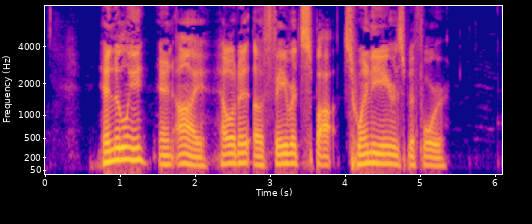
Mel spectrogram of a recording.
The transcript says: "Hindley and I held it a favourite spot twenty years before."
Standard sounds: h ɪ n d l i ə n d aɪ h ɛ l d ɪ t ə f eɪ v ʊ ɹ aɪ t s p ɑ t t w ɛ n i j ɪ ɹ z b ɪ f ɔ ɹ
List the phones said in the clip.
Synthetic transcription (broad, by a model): h ɪ n d l i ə n aɪ h ɛ l d ɪ t ə f eɪ v ɹ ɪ t s p ɑ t t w ɛ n i j ɪ ɹ z b ɪ f ɔ ɹ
